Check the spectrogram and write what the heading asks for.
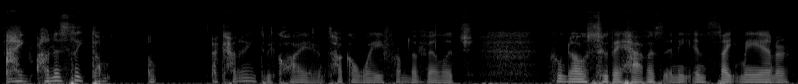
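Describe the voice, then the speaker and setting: Sleepy, hesitant young-sounding man gaming. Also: fairly low pitch. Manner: hesitant and soft-spoken, many ums and sighs. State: yawning, sleepy. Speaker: gaming channel creator. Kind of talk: casual in-character game role-play.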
